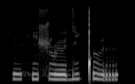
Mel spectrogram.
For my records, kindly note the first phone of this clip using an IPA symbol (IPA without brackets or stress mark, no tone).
e̤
